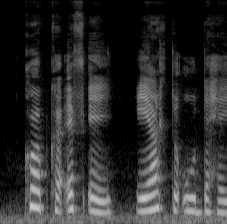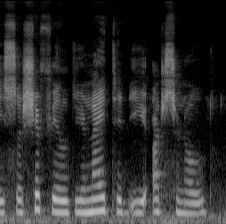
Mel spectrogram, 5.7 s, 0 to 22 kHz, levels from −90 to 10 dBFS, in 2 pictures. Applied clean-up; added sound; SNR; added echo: none; none; none; none.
